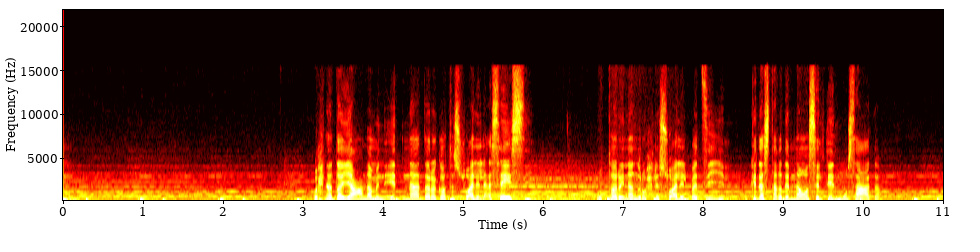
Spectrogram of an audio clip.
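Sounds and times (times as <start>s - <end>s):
sustained synth drone: 0.0s - 11.0s
heartbeat-like double thump: 1.0s - 1.4s, 2.0s - 3.2s, 9.7s - 11.0s.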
